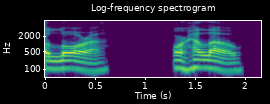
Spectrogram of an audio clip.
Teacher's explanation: We do a light L before a vowel, so Laura, or hello. If there's a vowel after it, it's light. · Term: light L's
